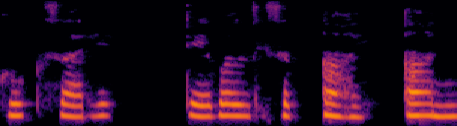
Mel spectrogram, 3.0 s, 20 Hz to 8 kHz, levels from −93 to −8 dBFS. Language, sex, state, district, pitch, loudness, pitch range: Marathi, female, Maharashtra, Dhule, 270 Hz, -36 LUFS, 260-275 Hz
